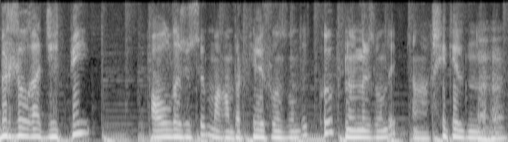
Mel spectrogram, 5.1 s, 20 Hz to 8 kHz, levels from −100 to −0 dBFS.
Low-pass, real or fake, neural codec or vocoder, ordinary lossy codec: 7.2 kHz; real; none; none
